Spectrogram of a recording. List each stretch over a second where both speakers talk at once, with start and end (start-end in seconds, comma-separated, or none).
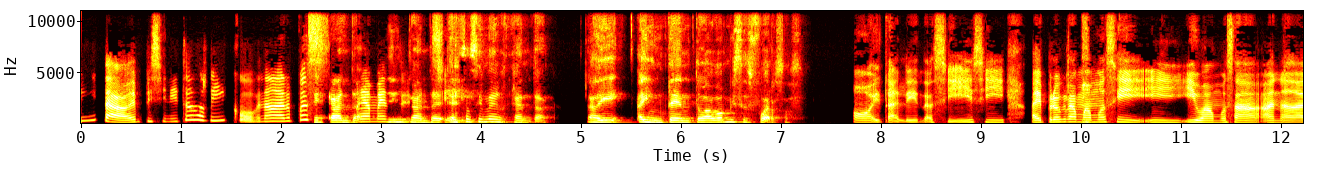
2.3-4.0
